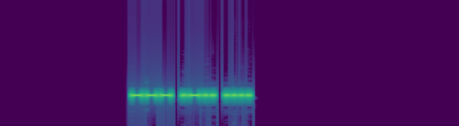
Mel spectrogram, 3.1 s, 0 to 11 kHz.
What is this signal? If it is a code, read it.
Morse code, heard as a keyed tone, about 53 wpm, 700 Hz. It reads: OLH
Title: USA Call Sign Postfixes - 3 Letters 50wpm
